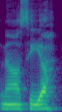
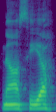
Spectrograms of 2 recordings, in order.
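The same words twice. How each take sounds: No difference in how they are said.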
